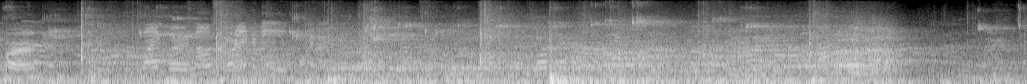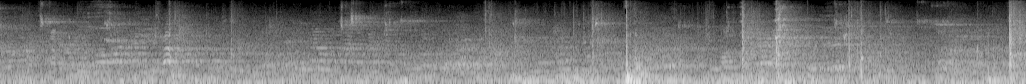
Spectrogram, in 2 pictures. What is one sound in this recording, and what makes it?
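Several men chatter and call out across the hall.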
